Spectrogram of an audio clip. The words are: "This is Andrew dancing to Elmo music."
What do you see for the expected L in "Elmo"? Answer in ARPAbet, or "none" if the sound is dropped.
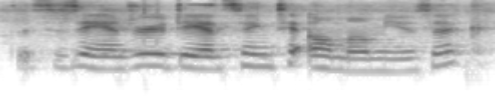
L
